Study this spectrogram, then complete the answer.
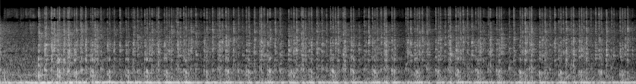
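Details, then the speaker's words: MerCruiser 7.4 V8 marine engine, starboard side, freshly started after removing number one piston and freeing stuck rings, Marvel Mystery Oil burning off: heavy uneven loping idle, lazy, timing possibly set too far back and a part found loose. "the diamond's a little lazy sounds like maybe we got the timing a little far back"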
